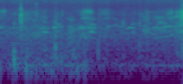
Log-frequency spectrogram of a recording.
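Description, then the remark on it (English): Geese honk repeatedly overhead, several calls overlapping from three or four skeins of geese sorting themselves out in the sky, with a steady low rumble of background noise underneath. “There's like three or four skeins of geese that are trying to sort themselves out up here.”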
